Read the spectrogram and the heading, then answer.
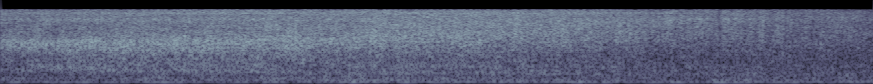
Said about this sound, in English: That's action in the glass. Yes, it's action in the glass, changing Alka-Seltzer tablets into the liquid form your system can use easily.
